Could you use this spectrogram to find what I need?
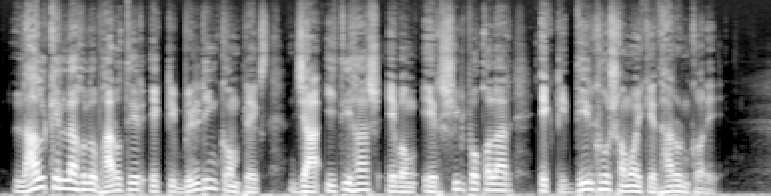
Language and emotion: Bengali, neutral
